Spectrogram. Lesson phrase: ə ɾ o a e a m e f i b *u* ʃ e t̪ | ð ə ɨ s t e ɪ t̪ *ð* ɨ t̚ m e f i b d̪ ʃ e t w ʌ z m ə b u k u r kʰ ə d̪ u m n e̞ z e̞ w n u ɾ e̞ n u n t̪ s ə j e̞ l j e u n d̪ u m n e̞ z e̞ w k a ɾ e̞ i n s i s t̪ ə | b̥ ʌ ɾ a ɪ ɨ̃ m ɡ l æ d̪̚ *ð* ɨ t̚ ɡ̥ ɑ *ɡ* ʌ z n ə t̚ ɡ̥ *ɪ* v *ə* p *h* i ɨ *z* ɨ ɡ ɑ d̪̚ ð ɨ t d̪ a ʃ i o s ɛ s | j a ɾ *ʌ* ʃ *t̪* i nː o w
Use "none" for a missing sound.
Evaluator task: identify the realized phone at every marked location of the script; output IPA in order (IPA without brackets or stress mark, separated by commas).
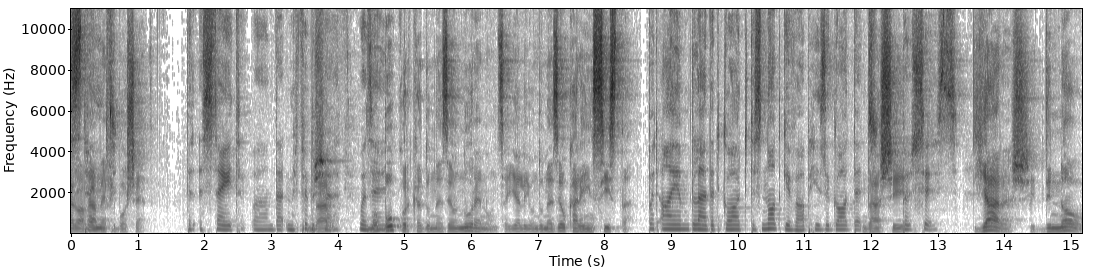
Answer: o, ð, ð, d, ɪ, ʌ, h, z, ə, d̪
